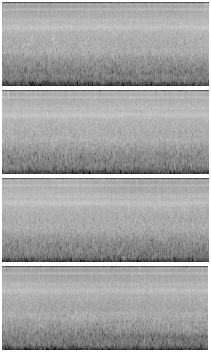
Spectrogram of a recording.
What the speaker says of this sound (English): here's this spring just popped up, literally just a pop-up spring that really floods out after good rains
